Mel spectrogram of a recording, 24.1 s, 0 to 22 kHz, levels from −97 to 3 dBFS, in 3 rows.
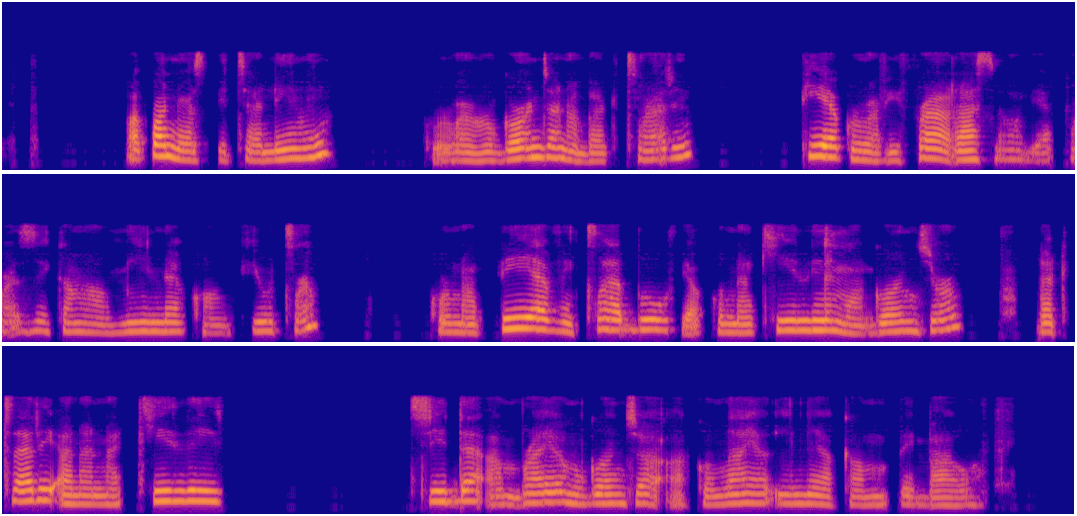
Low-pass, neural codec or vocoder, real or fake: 7.2 kHz; codec, 24 kHz, 0.9 kbps, WavTokenizer, small release; fake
